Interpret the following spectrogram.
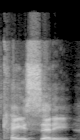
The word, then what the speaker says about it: Cassidy: Cassidy doing some clarification, pronounced K-City.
